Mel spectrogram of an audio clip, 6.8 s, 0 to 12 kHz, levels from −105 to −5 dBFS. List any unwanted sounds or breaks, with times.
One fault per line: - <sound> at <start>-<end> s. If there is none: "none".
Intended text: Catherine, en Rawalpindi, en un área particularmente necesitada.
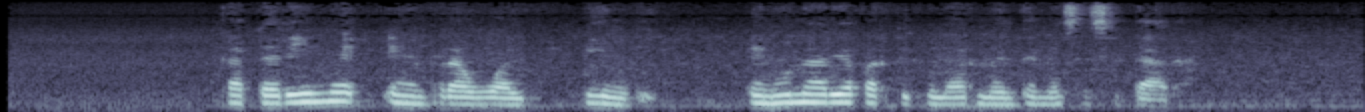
none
